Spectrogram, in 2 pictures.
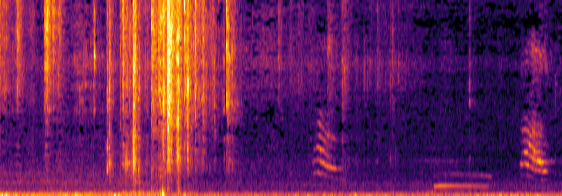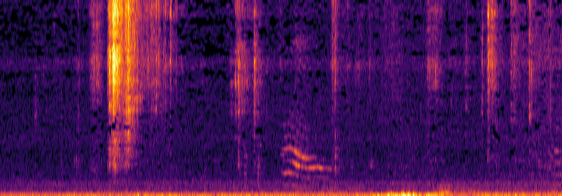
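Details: Street kitten that cannot live without its mother cat, giving several short high mews in quick bursts, a few falling and one drawn-out steady mew, over a constant low hum and rustling handling noise.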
